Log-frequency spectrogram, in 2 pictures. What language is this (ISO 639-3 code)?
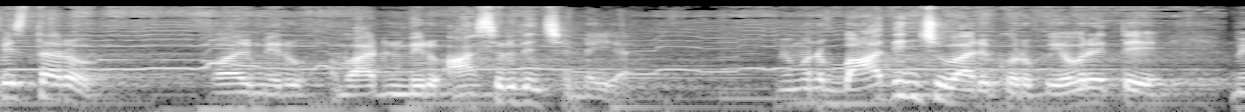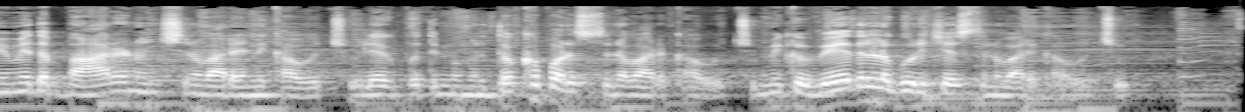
tel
